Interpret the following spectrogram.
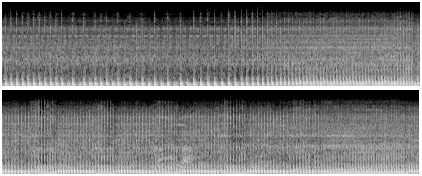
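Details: Custom Honda Monkey-style bike built on a Honda Kharisma base, kick-started, with a muffled exhaust: a small single pops rapidly, then runs with an irregular beat and brief stumbles instead of a steady idle. The carburetor setting may need adjustment.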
